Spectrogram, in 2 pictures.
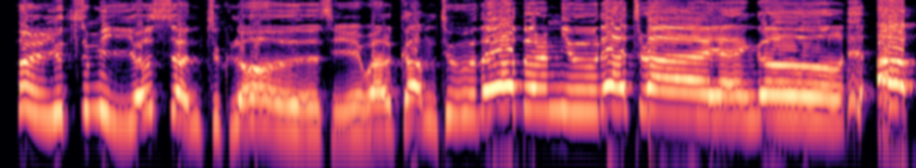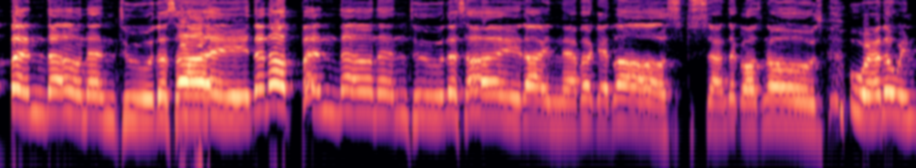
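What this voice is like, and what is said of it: Sung Santa Claus character voice. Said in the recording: “I've been impersonating you for years now. ... If he's such a good impersonator, let's hear you sing my classic Santa song”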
